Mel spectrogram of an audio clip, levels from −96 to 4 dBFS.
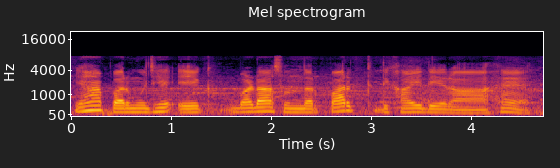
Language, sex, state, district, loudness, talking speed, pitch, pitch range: Hindi, male, Uttar Pradesh, Shamli, -18 LUFS, 140 wpm, 130 Hz, 125-150 Hz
